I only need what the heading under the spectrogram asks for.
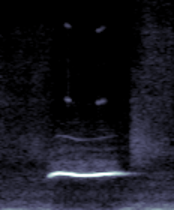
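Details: A myna's single clear whistle held level for about three-quarters of a second, then trailing off into a soft hiss, against faint low background noise.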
